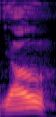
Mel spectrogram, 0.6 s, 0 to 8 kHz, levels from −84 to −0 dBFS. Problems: none marked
